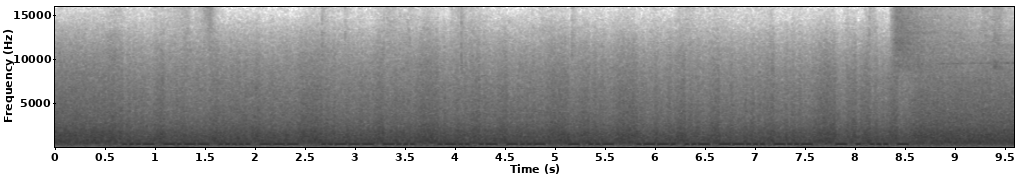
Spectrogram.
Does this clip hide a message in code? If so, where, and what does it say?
Yes: Morse code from 0.6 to 8.6 s, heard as a keyed tone, machine-sent, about 35 wpm, 390 Hz, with heavy radio static, a narrow filter and the noise inside a bus. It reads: VY5O 2B LAX TU PU7X TEST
